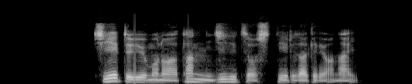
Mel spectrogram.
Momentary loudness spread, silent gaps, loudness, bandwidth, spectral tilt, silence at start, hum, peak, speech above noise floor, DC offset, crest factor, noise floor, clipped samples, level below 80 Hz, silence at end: 10 LU; none; -19 LUFS; 11 kHz; -4 dB/octave; 0.95 s; none; 0 dBFS; over 70 dB; under 0.1%; 22 dB; under -90 dBFS; under 0.1%; -58 dBFS; 0.55 s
